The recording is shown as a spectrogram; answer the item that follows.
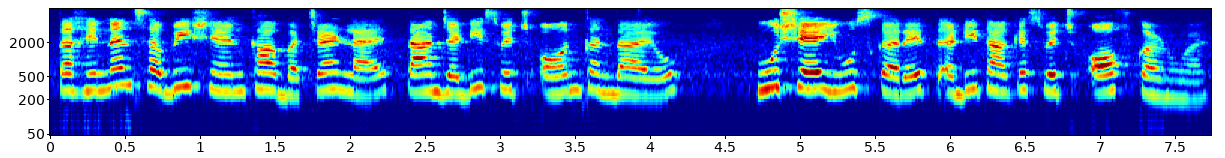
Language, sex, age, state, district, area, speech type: Sindhi, female, 18-30, Maharashtra, Mumbai Suburban, urban, spontaneous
